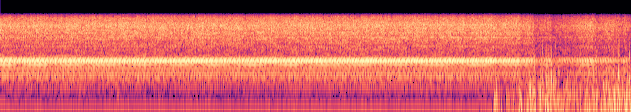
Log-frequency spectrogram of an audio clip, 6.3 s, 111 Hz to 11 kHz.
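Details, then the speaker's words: Unrestored vintage Eskimo table fan, 6-8 in blade, no power switch, never oiled; steady motor hum with loud rough drone and rattling scrapes as blades turn; dry bearings need oil. "this one's pretty noisy I need to oil it yet haven't done a single thing to it"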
